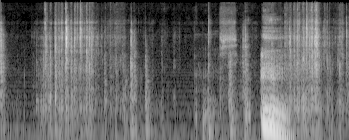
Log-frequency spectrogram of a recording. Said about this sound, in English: At least you know he's shuffling the deck. Yeah, I hear it. I hear it.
